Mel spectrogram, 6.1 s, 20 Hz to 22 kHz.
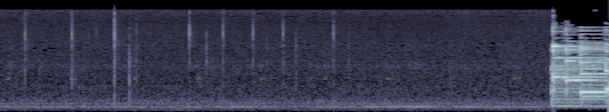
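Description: A few faint key clicks on a Nokia 5700 mobile phone, then about five and a half seconds in a ringtone starts loudly from the phone, a tune with several notes sounding at once.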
